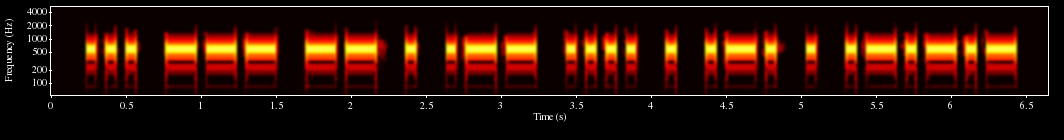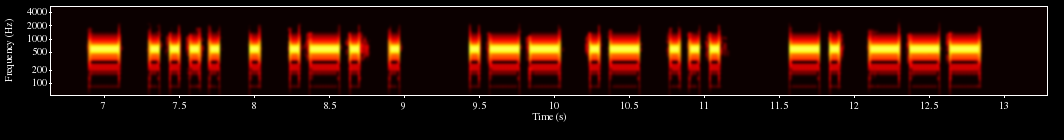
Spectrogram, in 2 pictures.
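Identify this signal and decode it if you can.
Morse code, heard as a keyed tone, about 18 wpm, 600 Hz. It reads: SOMEWHERE. THERE WAS NO
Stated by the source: Morse practice at 18 wpm, English text, from CW med Gnister.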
